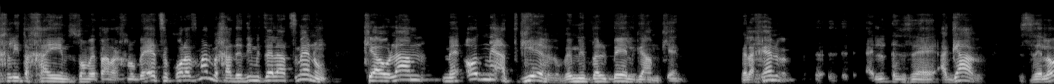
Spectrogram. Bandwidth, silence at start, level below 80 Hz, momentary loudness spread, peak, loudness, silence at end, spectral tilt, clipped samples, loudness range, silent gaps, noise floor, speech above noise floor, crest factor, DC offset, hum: 12.5 kHz; 0 s; -62 dBFS; 13 LU; -2 dBFS; -19 LUFS; 0 s; -6 dB/octave; under 0.1%; 5 LU; none; -82 dBFS; 63 dB; 16 dB; under 0.1%; none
